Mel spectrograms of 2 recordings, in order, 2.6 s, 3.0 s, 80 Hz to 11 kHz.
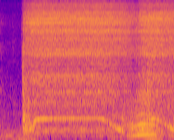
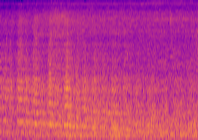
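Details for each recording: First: Razor MX500/MX650 with a 2000 W Vevor brushless kit and 48 V battery at 54 V, fully charged, with the controller in its lowest speed setting. It holds a steady, fairly low whine that sounds weak: low motor speed in lowest power mode. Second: Razor MX500/MX650 converted with a 2000 W Vevor brushless motor kit on a 48 V battery reading 54 V, fully charged. In the top speed setting it gives a steady, even high whine with no knocks or grinding: normal running.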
